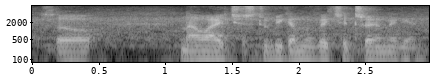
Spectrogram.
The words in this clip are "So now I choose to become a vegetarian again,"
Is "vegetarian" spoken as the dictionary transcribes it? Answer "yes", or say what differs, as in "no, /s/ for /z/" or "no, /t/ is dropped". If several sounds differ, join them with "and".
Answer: no, /tʃ/ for /dʒ/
